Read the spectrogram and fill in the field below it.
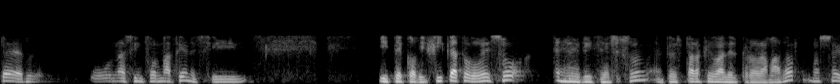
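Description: Tandem speech coding runs throughout: the speech passed through two low-rate speech coders in a row, which fits an AMR-NB to G.729A chain, each re-coding the previous one's degraded output. It sounds rough, muffled and warbly, with nothing above 3.8 kHz.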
